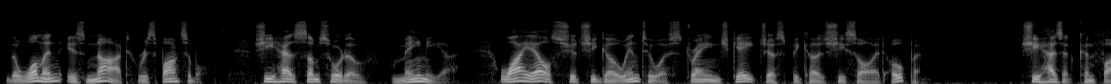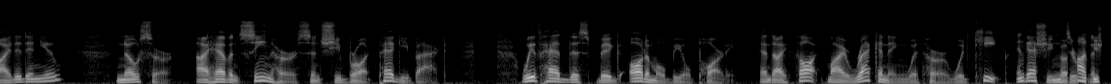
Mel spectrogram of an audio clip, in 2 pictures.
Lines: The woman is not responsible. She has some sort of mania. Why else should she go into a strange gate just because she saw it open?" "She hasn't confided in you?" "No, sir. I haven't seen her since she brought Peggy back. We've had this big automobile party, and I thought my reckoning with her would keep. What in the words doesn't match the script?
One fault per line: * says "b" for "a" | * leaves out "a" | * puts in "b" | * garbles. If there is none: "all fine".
* garbles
